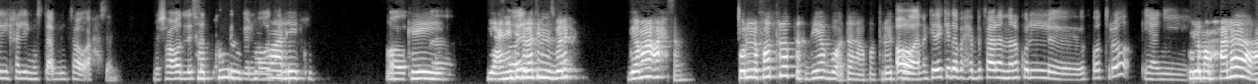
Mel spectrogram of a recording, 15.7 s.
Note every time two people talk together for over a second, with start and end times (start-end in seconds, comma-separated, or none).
2.4-3.6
